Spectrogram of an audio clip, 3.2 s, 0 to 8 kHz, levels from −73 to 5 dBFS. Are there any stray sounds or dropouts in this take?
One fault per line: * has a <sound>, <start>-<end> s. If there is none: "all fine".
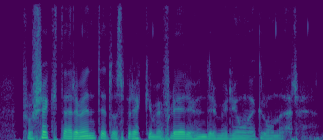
all fine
